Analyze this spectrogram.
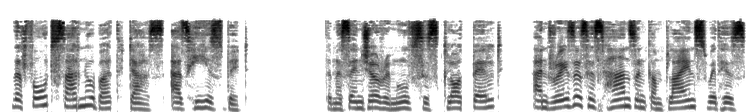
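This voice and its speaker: A woman narrating a historical audiobook in a measured, dramatic storytelling manner on a close studio mic. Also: fairly low pitch, no room sound. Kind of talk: scripted narration.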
